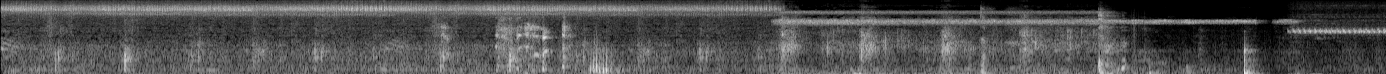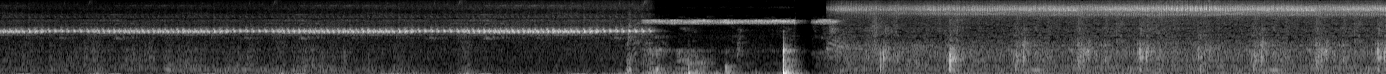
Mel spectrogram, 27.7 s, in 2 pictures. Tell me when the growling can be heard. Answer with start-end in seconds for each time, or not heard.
not heard.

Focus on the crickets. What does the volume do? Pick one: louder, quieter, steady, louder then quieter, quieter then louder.
louder then quieter.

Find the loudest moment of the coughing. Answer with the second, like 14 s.
5 s.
